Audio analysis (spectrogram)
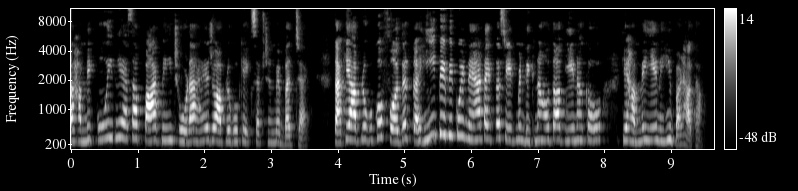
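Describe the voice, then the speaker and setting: A woman's voice sits high as she lectures online on English grammar. She switches between Hindi and English, answers her own questions, and reads example sentences slowly.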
